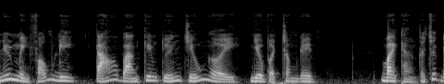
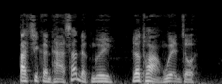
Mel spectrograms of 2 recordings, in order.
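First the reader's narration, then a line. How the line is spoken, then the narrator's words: Cold sneer. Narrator (Vietnamese): Lữ Gia Hành cười nhạt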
